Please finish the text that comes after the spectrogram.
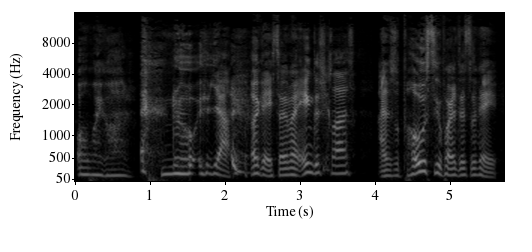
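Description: A man's voice: a little high, normal speed, a little mellow, no echo, studio quality. A young man co-hosting a podcast, talking casually in a rambling way peppered with filler words. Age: young adult. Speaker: podcast co-host. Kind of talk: casual chat.

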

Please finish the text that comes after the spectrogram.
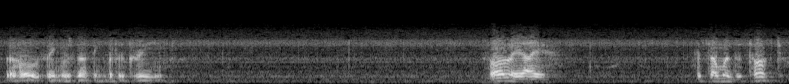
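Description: A proud, emotionally closed commander acted by a man speaks in a medium-pitched American voice. His delivery is emphatic and clipped, in the style of classic radio drama. The old recording is muffled, with clear background noise. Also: lively intonation, brisk, natural voice. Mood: anguished. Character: proud, stern, emotionally closed spaceship captain and fleet commander.

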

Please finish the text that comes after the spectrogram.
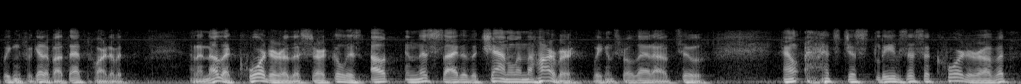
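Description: Casting: commanding American investigator, clipped and resourceful, vintage radio thriller, muffled noisy recording. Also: male voice, low-pitched, big pitch swings, a little fast. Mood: focused, businesslike. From United States. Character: brisk, resourceful American male investigator giving orders. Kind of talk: old-time radio drama acting.

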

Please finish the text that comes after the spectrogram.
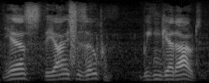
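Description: An actor playing a hearty, reassuring ship's officer with a brisk storytelling manner in an old radio drama. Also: male voice, a little high, close to an everyday voice. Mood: reassuring, cheerful. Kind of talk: 1950s radio drama acting. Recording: muffled old radio recording, faint noise.

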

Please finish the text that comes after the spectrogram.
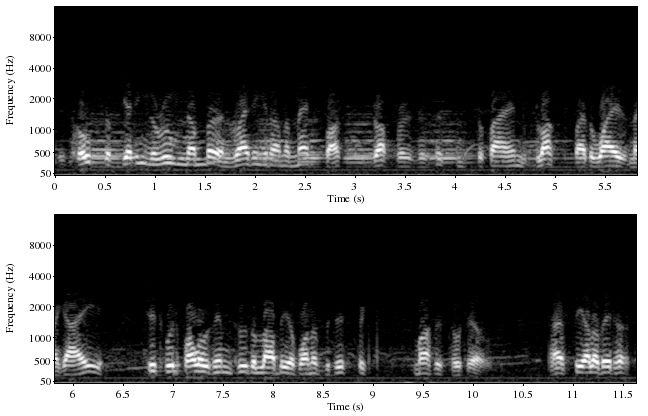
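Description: A man's voice: lowish voice, phone-quality sound. A man with an American accent giving dramatic scripted narration for a 1940s radio serial. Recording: thin old radio recording, faint music.

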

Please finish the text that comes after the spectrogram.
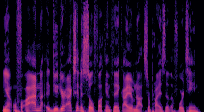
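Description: A man's voice: mid-range voice, lively intonation, a little fast, fairly bright tone, no room sound. A man hosting a casual advice chat, blunt and teasing, swearing freely. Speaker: host.

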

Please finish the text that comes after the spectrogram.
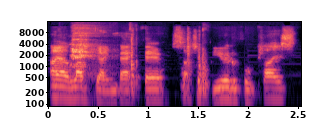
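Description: A middle-aged man born in Scotland and raised in Australia, a podcast guest chatting in a relaxed, rambling way with many fillers. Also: medium pitch, normal speed, over music. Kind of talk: casual interview chat.

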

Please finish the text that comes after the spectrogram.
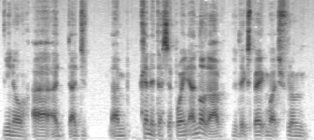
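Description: A man's voice: low-pitched, steady tone, moderate pace. A man co-hosting a podcast, talking casually with frequent restarts and repeated words. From Scotland. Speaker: podcast co-host. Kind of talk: casual chat.

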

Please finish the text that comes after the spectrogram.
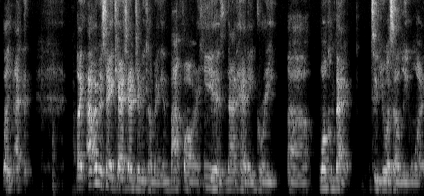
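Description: Male sports podcast co-host, casual and informal, mid-pitched, recorded in an echoey room away from the mic. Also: normal speed. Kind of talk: casual soccer chat. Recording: roomy echo, distant from mic.

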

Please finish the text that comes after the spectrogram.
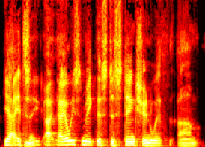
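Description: A man's voice: on the high side, a little slow, gravelly, husky. A man in his fifties interviewing a band, chatty and given to rambling asides. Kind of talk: casual interview.

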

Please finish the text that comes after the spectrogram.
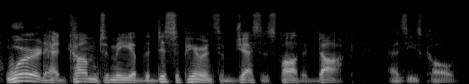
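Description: Man reading as a grave, deep-voiced old scholar. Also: lively intonation, no echo, studio quality. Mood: grave, regretful. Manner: formal, precise, deliberate wording. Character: older scholarly man, measured, courteous, grave. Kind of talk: audiobook character dialogue.

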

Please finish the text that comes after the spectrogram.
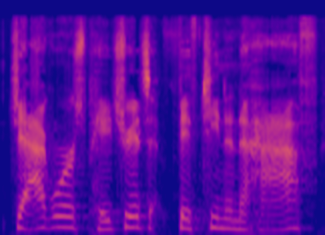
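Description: A man's voice: fairly high pitch, normal speed, pushed and bright. A man hosting a sports podcast, casually analysing games and betting in an emphatic, mildly profane way.

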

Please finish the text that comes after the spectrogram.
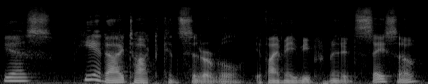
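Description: A man voicing a calm, polite older sea captain who keeps adding apologetic asides. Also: deep voice, normal speed, gravelly, full character voice.

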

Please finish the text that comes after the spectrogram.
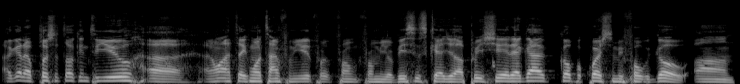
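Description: A man from Venezuela hosting a firefighter podcast, easygoing and quick to laugh, often affirming with "yeah". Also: mid-range voice, no echo. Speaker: podcast host. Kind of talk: casual podcast interview.

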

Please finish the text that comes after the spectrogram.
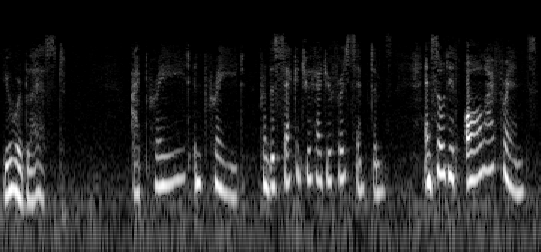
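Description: Radio drama actress as pious, solicitous wife, middle-aged; apologetic, fussing delivery, muffled lo-fi sound. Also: female voice, expressive, measured pace, warm tone, close to an everyday voice. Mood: concerned, pious. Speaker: actor. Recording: dull lo-fi recording with low rumble.

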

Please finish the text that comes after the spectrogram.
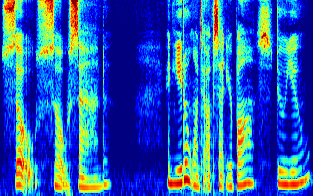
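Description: A woman playing an obsessive older female boss in an intimate audio roleplay, coaxing with condescending sweetness and slipping into breathy half-whispers. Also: fairly low pitch, drawn-out words, mellow. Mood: possessive, obsessive.

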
